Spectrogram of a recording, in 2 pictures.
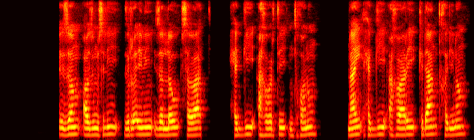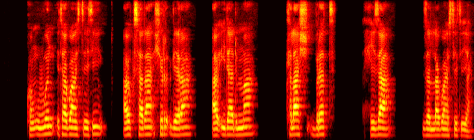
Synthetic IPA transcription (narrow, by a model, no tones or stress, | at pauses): ʔɨzo̞maβzɨmɨslizɨɾɐʔɐjnizɐlːɐwusɐβat̪̚ | ħɨɡːiʔaxbɐɾt̪ʰiɨnt̪ʰɨxonu | najħɨɡːiʔaxβaɾikʰɨd̪ant̪ʰɐ̥xɐd̪ino̞m | kʰɐmuwːʊnɨt̪ʰaɡʷanst̪ʰet̪ʰi | ʔaβkʰɨ̥sad̪aʃɨɾːɨt̪ʼɡeɾa | ʔaβʔid̪ad̪ɨmːa | kʰɐlaʃbɨɾɐt̪ | ħiza | zɐlːaɡʷanst̪ʰet̪ʰiɨjːa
